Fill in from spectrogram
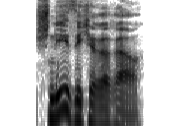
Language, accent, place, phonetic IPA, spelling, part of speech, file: German, Germany, Berlin, [ˈʃneːˌzɪçəʁəʁɐ], schneesichererer, adjective, De-schneesichererer.ogg
- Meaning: inflection of schneesicher: 1. strong/mixed nominative masculine singular comparative degree 2. strong genitive/dative feminine singular comparative degree 3. strong genitive plural comparative degree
